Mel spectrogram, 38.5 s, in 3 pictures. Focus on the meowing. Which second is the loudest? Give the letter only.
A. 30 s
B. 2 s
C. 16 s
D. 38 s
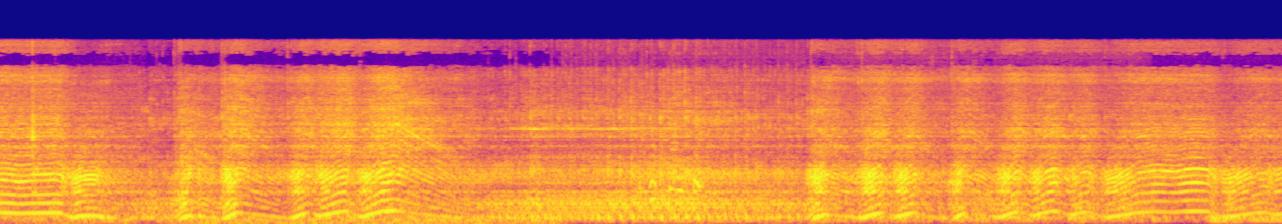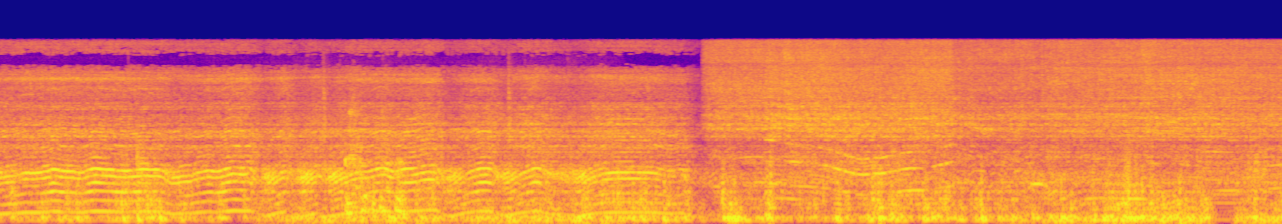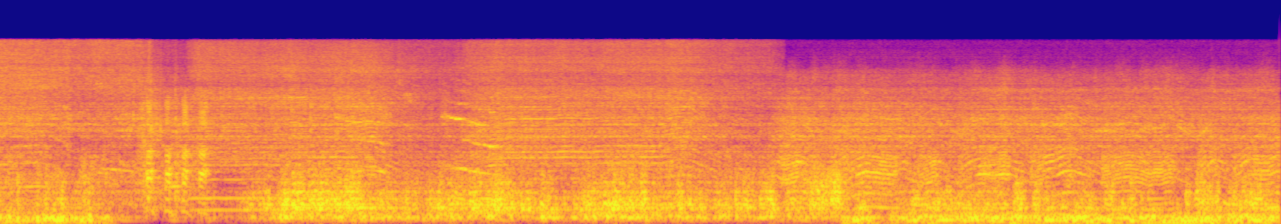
A.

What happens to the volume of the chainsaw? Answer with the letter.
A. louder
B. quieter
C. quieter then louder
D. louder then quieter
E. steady
B.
